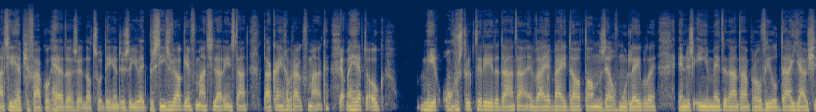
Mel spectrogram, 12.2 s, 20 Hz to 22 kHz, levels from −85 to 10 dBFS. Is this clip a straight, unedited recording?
yes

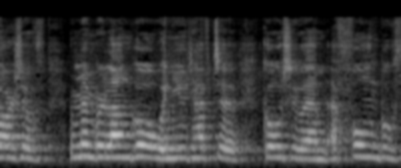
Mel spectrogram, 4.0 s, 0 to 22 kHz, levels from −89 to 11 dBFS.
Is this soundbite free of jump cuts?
yes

